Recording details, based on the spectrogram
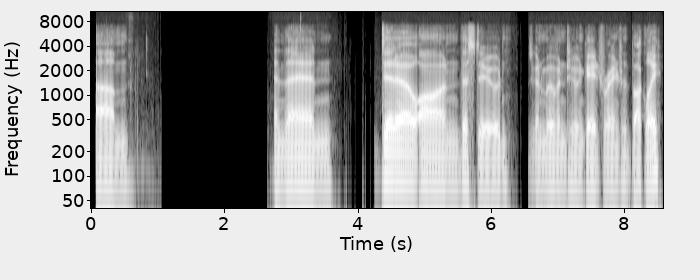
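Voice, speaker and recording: A man's voice: sits low, little pitch movement, takes it slowly, pauses often, a bit bright, clean tone, no echo, lo-fi sound. A man acting as game master in a tabletop game, chatty and loose, with lots of fillers and the odd swear. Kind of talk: running a tabletop game, casual.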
